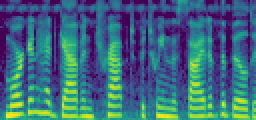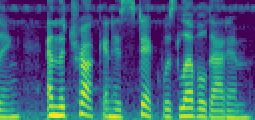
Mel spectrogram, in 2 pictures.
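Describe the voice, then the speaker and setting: A woman's voice: medium pitch, a little fast, background noise. A woman reading scripted story narration as the narrator of an audio drama.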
